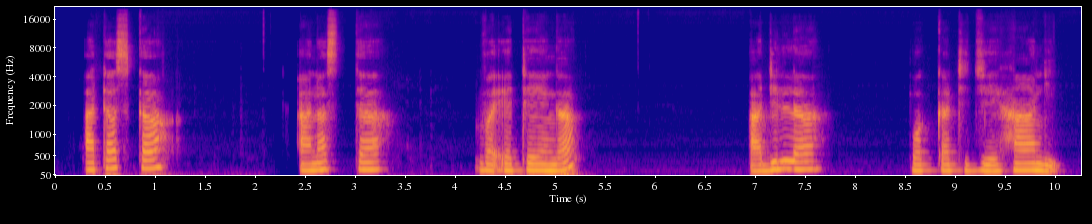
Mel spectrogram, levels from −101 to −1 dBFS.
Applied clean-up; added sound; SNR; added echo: neural mask model RNNoise.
